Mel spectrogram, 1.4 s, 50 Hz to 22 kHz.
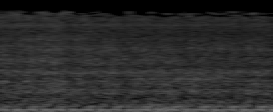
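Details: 1997 Dodge high-roof van with 360 V8 and automatic, sat about five years, started: low, steady V8 idle with even, lumpy pulse and no knocks or ticks; normal idle.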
